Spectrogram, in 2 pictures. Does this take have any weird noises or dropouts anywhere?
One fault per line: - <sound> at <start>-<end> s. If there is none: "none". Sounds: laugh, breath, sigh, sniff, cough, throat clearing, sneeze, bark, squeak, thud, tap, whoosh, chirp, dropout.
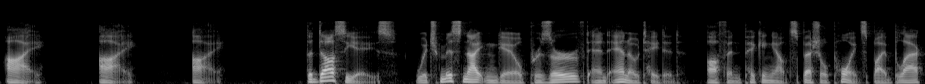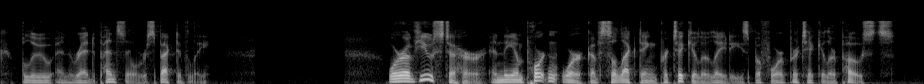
none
